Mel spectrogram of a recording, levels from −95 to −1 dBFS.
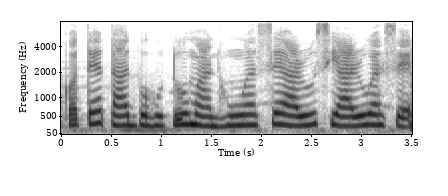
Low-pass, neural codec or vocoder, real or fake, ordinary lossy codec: none; none; real; none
